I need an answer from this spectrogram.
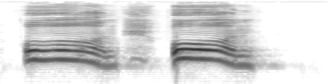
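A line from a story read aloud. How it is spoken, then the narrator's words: Joyful shout. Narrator (Russian): Юра радостно закричал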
